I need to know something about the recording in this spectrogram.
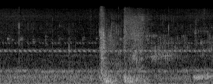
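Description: A bowstring twangs as an arrow is loosed.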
